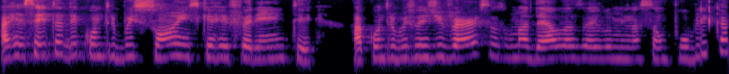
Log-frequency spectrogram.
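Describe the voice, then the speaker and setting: The speaker is soft-spoken, talking at a fairly quick pace in a monotone, flat intonation. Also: woman, high pitch for a woman. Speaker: municipal finance official. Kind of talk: public fiscal report presentation.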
